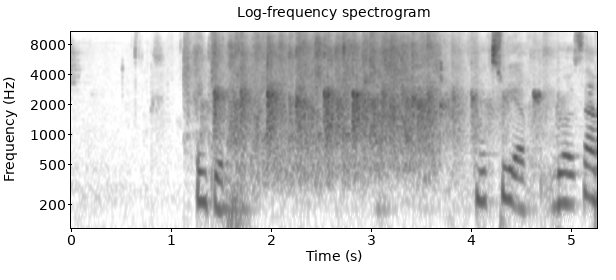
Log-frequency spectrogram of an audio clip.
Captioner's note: audience applauding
